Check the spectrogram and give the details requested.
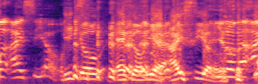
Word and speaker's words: Ico: And I'm like, no one has said the reference for Ico in there, which is Ico, pronounced Echo? Echo.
